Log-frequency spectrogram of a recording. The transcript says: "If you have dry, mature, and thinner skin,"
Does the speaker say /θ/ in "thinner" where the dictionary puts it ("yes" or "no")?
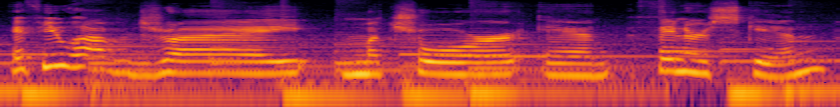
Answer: yes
